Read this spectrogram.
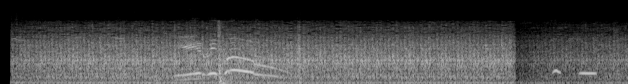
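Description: A small toy tractor's motor whirs steadily.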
